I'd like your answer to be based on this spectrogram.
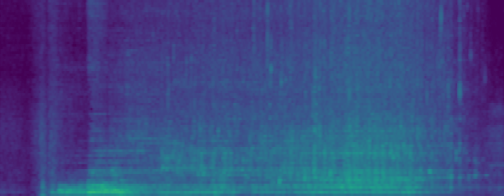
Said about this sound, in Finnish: Se oli iso huuhtelu. Kyllä.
